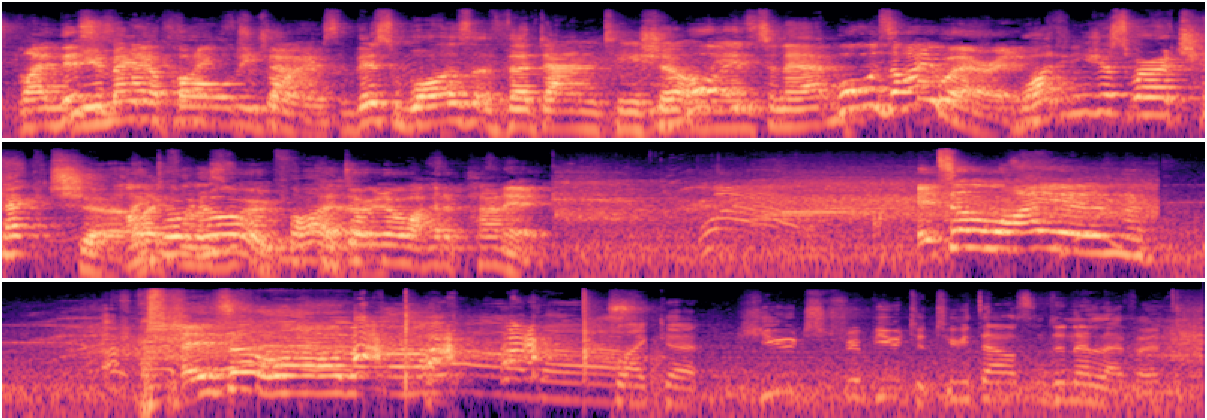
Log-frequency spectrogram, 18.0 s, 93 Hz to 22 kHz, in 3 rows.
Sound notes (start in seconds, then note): 8.8 crowd cheering; 12.5 Dan laughing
